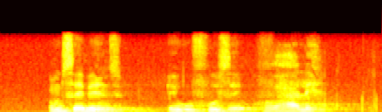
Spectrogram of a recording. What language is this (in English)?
South Ndebele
